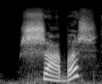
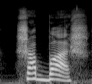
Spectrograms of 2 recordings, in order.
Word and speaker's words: шабаш: С одной стороны, шабаш с ударением на первый слог. Это такое сборище ведьм, какой-то нечисти. – Нечисти, да, бесовское веселье. Шабаш с ударением на второй слог. Это, собственно, окончание дела.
